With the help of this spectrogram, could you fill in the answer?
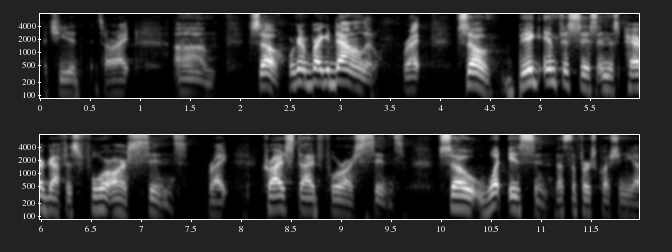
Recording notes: This video is from our 2021 Fall lecture series responding to Gospel Objections.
